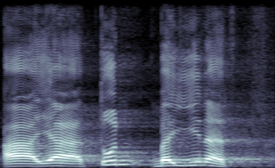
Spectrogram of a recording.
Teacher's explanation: Ayatum tum iqlab. Nun sukun ketemu ba.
